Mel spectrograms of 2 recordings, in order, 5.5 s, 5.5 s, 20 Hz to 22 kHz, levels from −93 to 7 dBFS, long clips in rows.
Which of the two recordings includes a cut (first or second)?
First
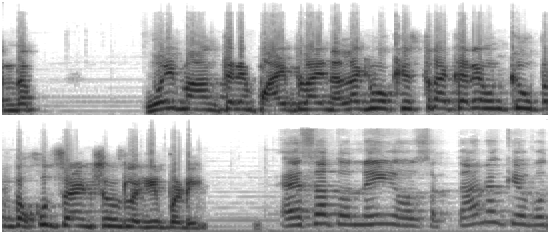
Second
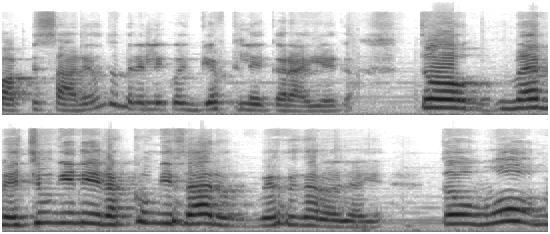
first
